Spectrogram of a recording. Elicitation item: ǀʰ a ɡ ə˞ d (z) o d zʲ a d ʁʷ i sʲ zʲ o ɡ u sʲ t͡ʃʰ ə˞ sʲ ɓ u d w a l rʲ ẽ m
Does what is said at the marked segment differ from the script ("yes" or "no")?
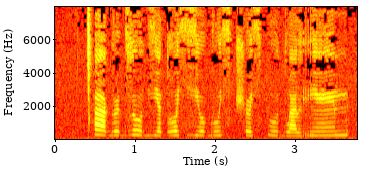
no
